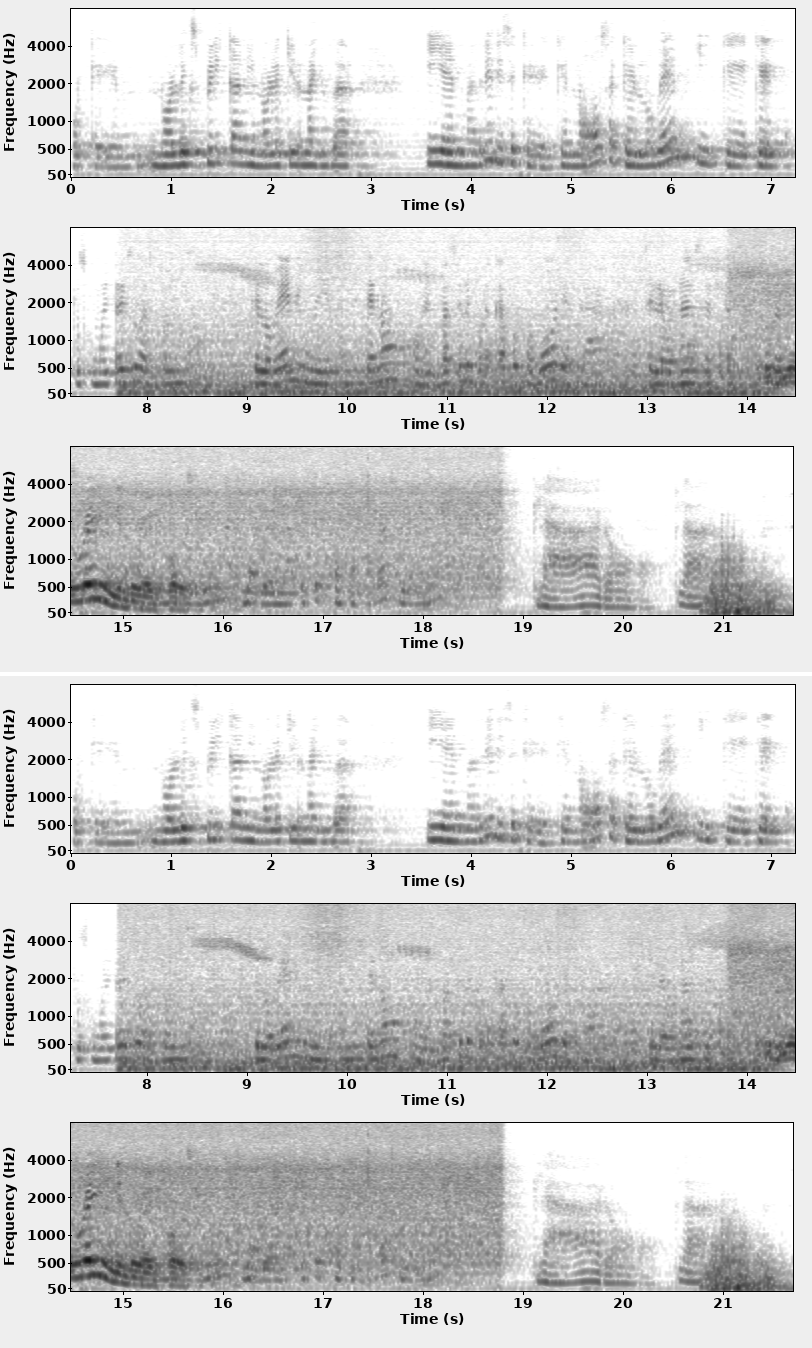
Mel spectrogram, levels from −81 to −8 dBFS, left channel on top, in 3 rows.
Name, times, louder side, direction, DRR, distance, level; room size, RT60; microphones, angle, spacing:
voice 1, 0.0-2.8 3.5-8.6 9.0-12.6 13.0-13.9 14.1-16.7 17.1-18.2 20.7-21.5, equal, 55° left, 2.5 m, -37 dB
sound 1, 7.7-14.2, right 2 dB, 80° right, 1.8 m, -36 dB
sound 2, 13.8-18.8, right 2 dB, 30° right, 1.1 m, -31 dB
voice 2, 19.1-21.2, left 1 dB, 35° left, 0.9 m, -42 dB
24.5 x 13.5 x 4.0 m
head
